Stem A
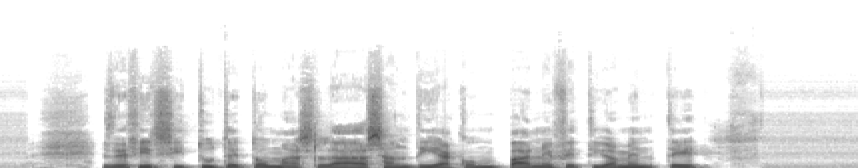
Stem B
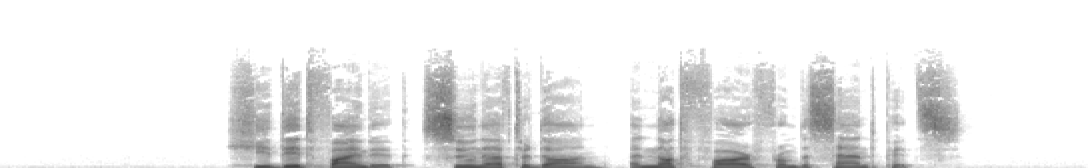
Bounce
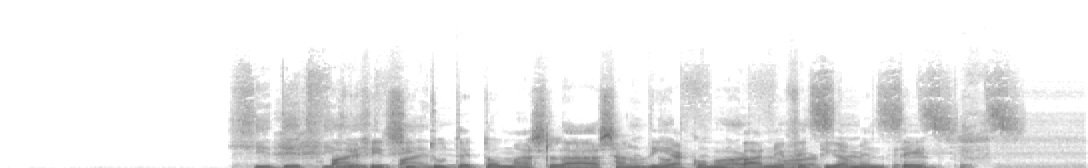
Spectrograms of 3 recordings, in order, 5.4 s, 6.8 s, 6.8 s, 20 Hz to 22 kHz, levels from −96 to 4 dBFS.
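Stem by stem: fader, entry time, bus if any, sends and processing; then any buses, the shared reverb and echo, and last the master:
−3.5 dB, 1.45 s, no send, no echo send, no processing
−10.5 dB, 0.00 s, muted 0:02.46–0:03.51, no send, echo send −3.5 dB, high-shelf EQ 5,500 Hz +5 dB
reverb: not used
echo: single-tap delay 421 ms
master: downward compressor, threshold −38 dBFS, peak gain reduction 11 dB

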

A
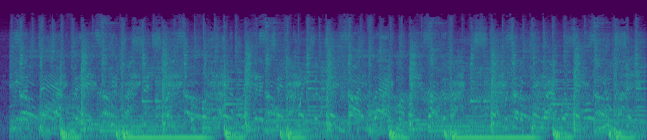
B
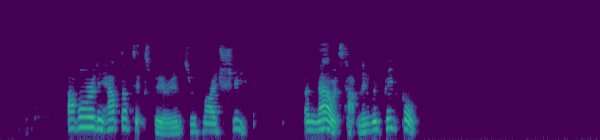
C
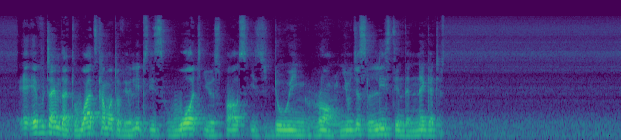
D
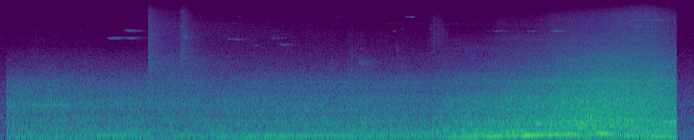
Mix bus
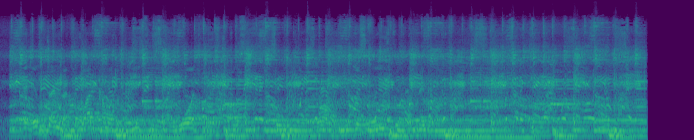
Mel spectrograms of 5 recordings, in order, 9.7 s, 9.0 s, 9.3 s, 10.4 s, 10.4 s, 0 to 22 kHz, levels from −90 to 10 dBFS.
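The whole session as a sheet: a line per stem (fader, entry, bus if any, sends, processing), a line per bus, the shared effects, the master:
+2.0 dB, 0.00 s, no send, EQ curve with evenly spaced ripples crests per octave 0.86, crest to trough 17 dB; soft clipping −12.5 dBFS, distortion −22 dB
−2.5 dB, 0.00 s, no send, no processing
−0.5 dB, 0.00 s, no send, no processing
muted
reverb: not used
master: brickwall limiter −15 dBFS, peak gain reduction 11 dB

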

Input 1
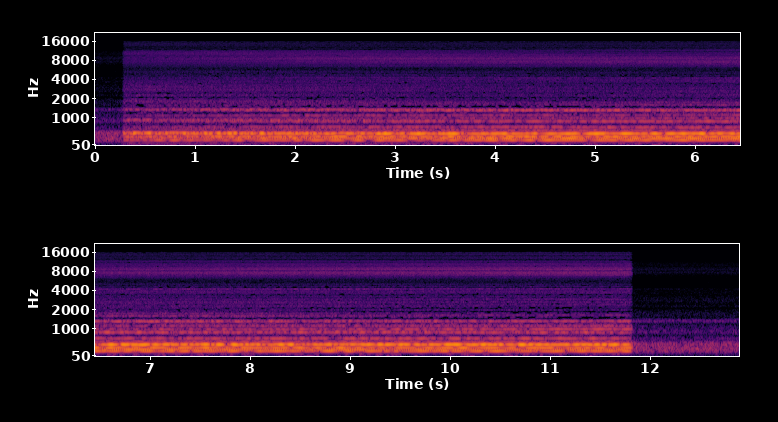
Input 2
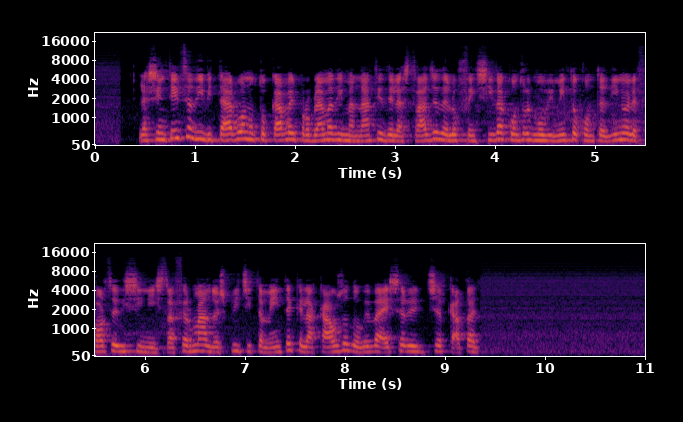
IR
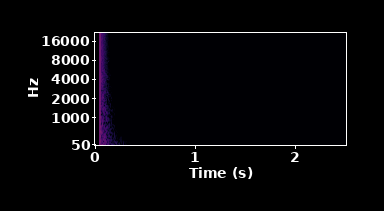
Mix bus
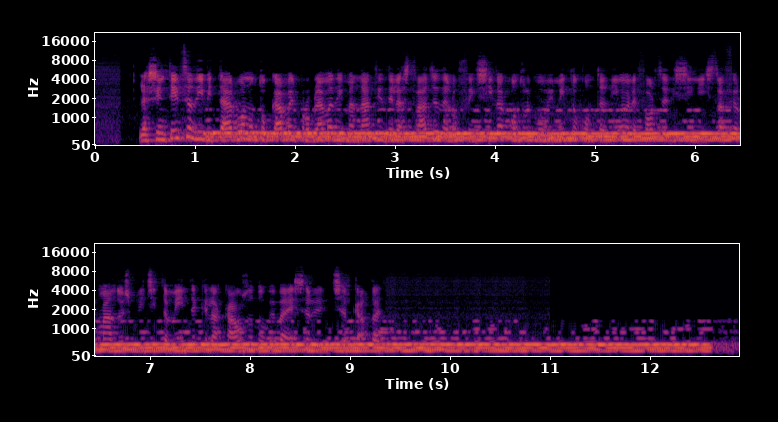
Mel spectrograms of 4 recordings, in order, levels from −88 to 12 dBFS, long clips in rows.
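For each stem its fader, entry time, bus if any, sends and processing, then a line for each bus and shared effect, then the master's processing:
−2.0 dB, 0.80 s, no send, gate on every frequency bin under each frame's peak −20 dB strong
−3.0 dB, 0.00 s, no send, no processing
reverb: not used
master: downward compressor, threshold −26 dBFS, peak gain reduction 10 dB

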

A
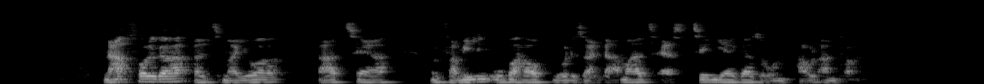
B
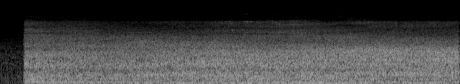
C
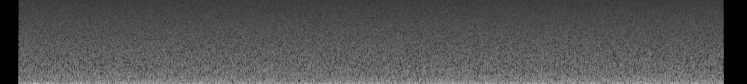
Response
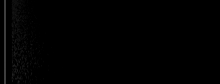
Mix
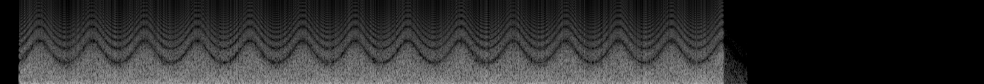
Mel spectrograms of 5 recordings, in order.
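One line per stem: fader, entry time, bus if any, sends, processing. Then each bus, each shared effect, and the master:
muted
−13.5 dB, 2.00 s, no send, no processing
−1.0 dB, 0.00 s, send −13 dB, no processing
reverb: on, RT60 2.3 s, pre-delay 67 ms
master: speech leveller; tuned comb filter 59 Hz, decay 0.31 s, mix 30%; sample-and-hold swept by an LFO 29×, swing 100% 1.9 Hz

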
